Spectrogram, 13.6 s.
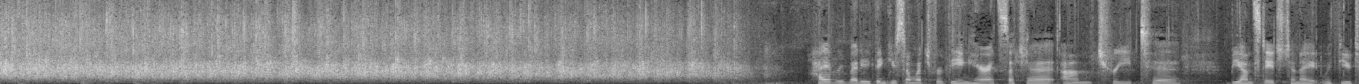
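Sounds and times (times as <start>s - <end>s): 
audience at the JCCSF applauding to welcome speakers on stage: 0.0s - 7.6s
speech: 8.2s - 13.5s.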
